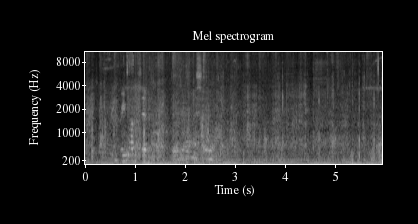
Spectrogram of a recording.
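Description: Hooves clip-clop steadily on a hard surface as a young horse, a Piero colt out of Celebrity Queen born on the farm, is walked along, over a constant low hum and background murmur.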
